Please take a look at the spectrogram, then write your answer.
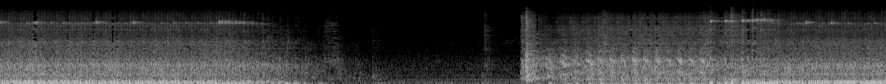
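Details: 1967 VW Beetle 1500cc, carburetor reinstalled with a new base gasket: cranks, catches quickly and settles into a steady, even idle a touch fast as it warms up. Normal healthy idle, probably slightly high.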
